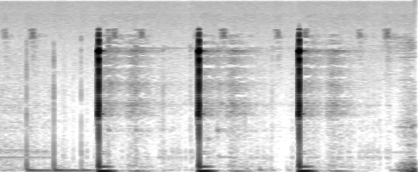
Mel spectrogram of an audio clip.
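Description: A game countdown beeps three times in quick, even ticks.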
